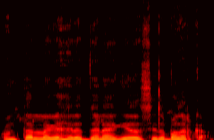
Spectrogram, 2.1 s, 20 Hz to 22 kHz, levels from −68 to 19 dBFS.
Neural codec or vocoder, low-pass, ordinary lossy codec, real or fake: none; none; none; real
